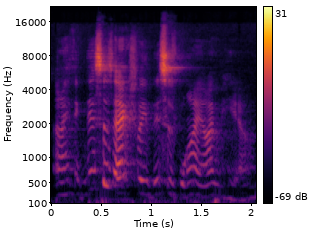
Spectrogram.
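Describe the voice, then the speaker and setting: A woman with an Australian accent delivers a guest lecture in a quiet, slightly high voice. She often restarts her sentences and keeps asking "right?" to her audience. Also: very animated, very fast, slight background noise. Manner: quiet, self-interrupting, rhetorical questions with "right?". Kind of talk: university lecture. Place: lecture hall.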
